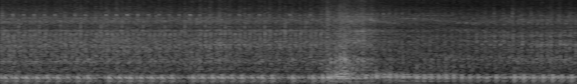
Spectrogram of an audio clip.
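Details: Honda VTR Firestorm V-twin idling with a loping, slightly uneven beat and a brief blip midway after vacuum adjustment with a screw wound most of the way in; running better but idle still not right.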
